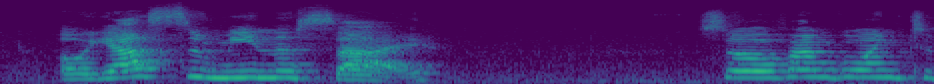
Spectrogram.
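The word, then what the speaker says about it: おやすみなさい: So if we're breaking this one up, it would be o-ya-su. So it's kind of doesn't matter breaking up syllables. You could try to think of words that sound similar, but I always think it's easier to just break it up syllable by syllable. So it's o-ya-su-mi nasai. So as a whole, oyasumi nasai, which is good night.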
